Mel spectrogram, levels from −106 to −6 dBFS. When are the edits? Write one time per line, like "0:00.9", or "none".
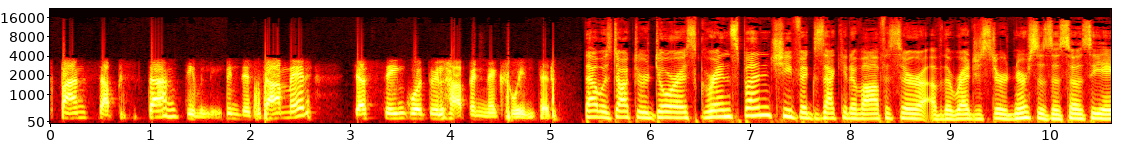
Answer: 0:01.8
